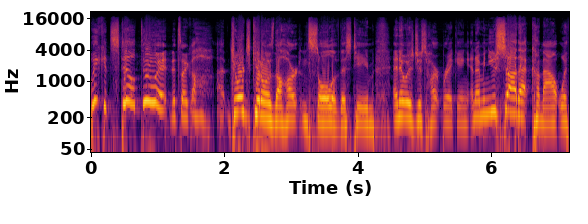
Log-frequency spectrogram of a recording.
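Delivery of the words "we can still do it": put-on hopeful voice, higher in pitch. Retelling a player asking the injured quarterback a question: imitating hopeful George Kittle. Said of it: "just so hopeful".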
